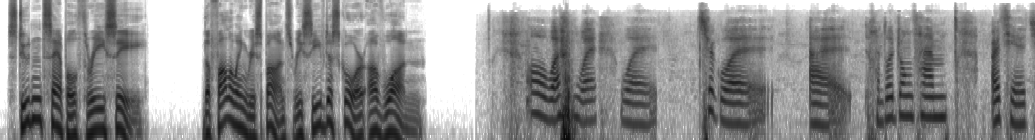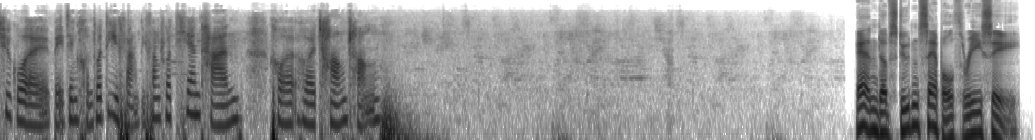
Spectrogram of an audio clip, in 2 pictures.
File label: chinese conversation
